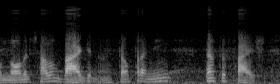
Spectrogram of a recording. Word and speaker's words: Bagno: Em italiano, a gente pronuncia banho com A aberto, né, e nhê. Né? Muitas pessoas falam banho, mas nós mesmos, na família, já falamos bagno.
